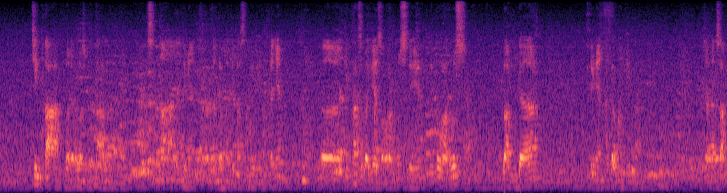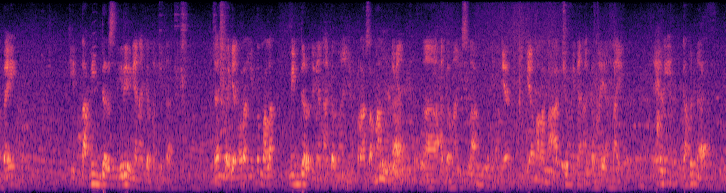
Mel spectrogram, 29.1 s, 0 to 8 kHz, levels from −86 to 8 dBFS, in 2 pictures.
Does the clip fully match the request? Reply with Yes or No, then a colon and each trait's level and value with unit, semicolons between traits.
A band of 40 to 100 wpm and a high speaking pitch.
No: average, 115 wpm; very high, 275 Hz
